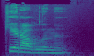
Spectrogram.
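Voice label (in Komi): "керавлыны", Komi, female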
